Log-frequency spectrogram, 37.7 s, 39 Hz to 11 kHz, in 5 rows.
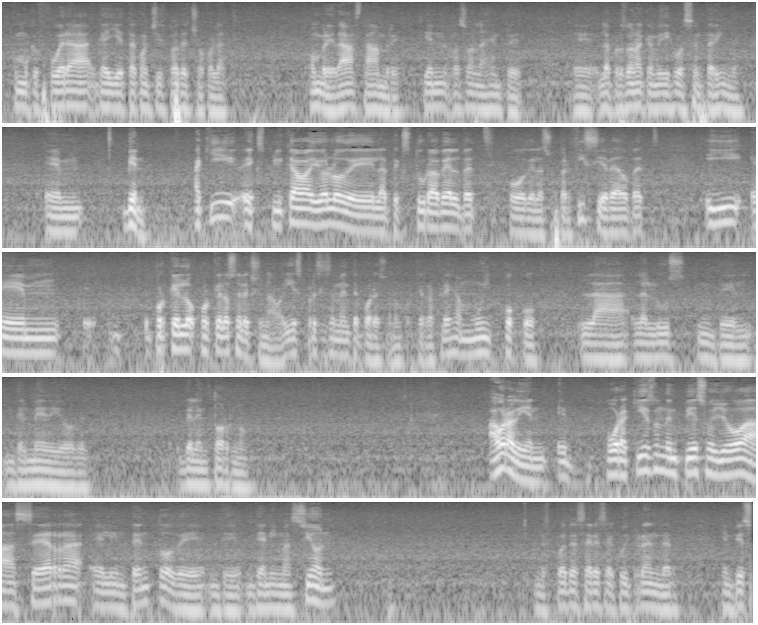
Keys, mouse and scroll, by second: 0.8 right click, 1.9 click, 13.5 click, 31.4 F12, 37.4 Escape.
